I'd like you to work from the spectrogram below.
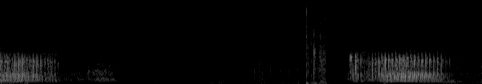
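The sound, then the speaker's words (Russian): The cat Kot Dremota purrs in steady, rumbling bursts, with a quiet pause and a few soft clicks before the purring swells again, louder. “Кот Дремота запел свою песенку.”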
